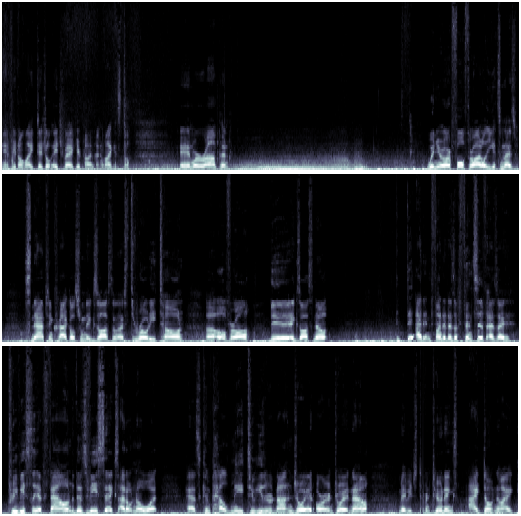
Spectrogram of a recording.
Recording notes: A guided tour of the Audi S6. A live drive review.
